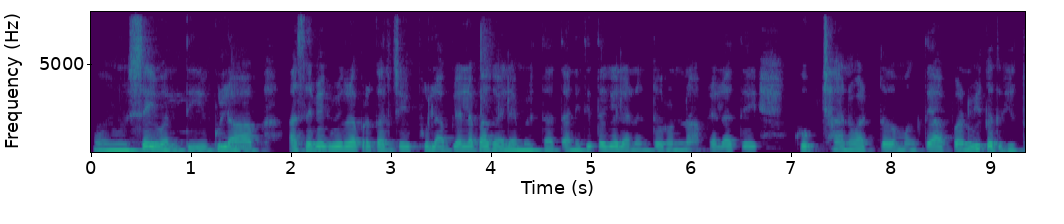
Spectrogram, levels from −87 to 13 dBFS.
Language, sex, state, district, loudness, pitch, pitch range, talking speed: Marathi, female, Maharashtra, Pune, -36 LUFS, 180 Hz, 170-185 Hz, 160 wpm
